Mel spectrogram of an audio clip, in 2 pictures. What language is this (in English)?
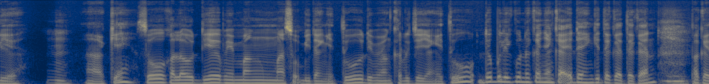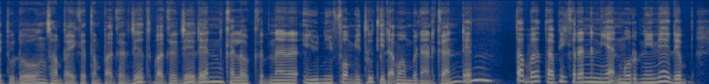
Malay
